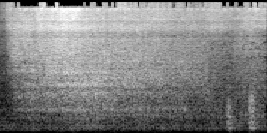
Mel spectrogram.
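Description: Hot water poured into a pan of fried spice masala and potatoes for a Bengali bata fish curry sets off a loud, steady steam hiss and sizzle that slowly fades, followed near the end by a couple of soft utensil knocks.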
